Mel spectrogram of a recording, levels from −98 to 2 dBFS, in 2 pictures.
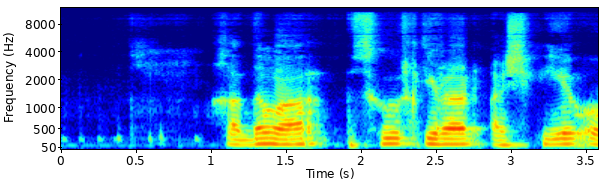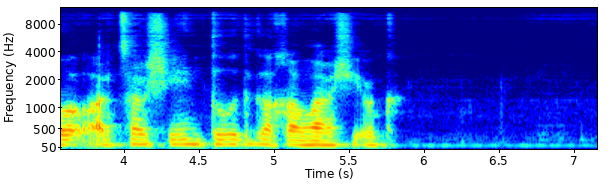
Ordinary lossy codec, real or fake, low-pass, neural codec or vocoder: MP3, 64 kbps; fake; 10.8 kHz; codec, 32 kHz, 1.9 kbps, SNAC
